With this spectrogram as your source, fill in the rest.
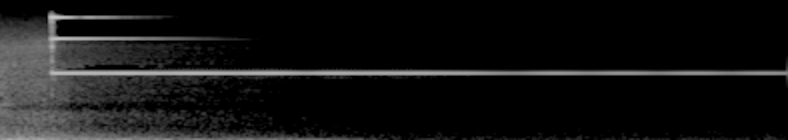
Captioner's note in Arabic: دينغ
